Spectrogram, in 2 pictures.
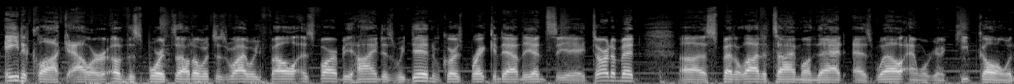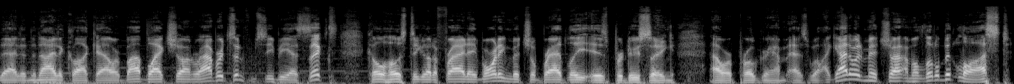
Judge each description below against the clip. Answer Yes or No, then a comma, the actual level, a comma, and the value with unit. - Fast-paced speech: Yes, fast, 230 wpm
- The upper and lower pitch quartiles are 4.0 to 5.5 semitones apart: No, average, 3.4 semitones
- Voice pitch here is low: Yes, low, 120 Hz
